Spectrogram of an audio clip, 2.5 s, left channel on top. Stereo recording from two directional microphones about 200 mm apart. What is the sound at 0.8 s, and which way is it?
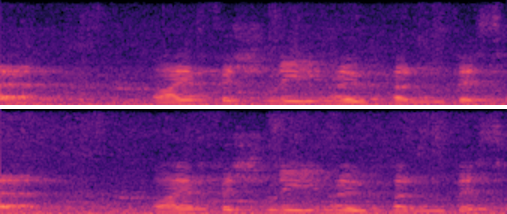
Speech, 5° right (ahead or behind).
